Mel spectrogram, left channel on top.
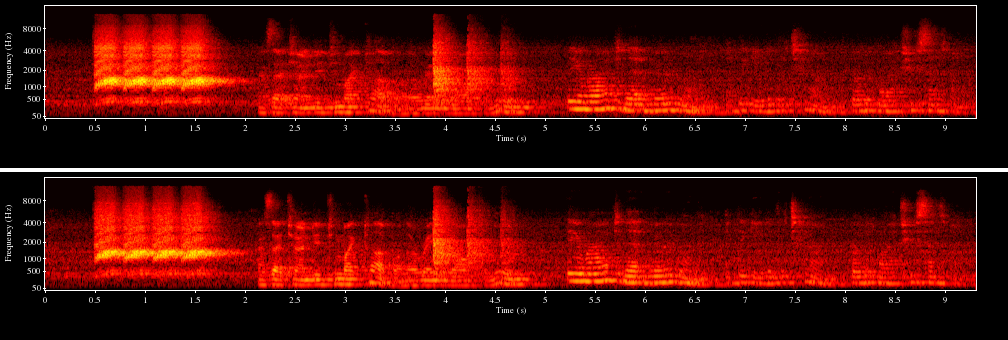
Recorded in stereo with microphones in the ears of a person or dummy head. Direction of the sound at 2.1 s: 35° right (ahead or behind).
